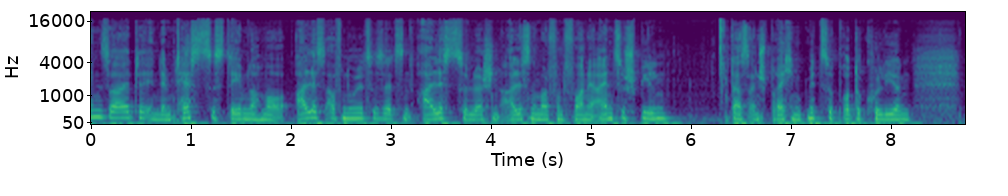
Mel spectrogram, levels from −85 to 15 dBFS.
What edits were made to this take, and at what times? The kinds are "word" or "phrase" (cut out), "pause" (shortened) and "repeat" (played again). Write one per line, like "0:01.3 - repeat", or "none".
none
